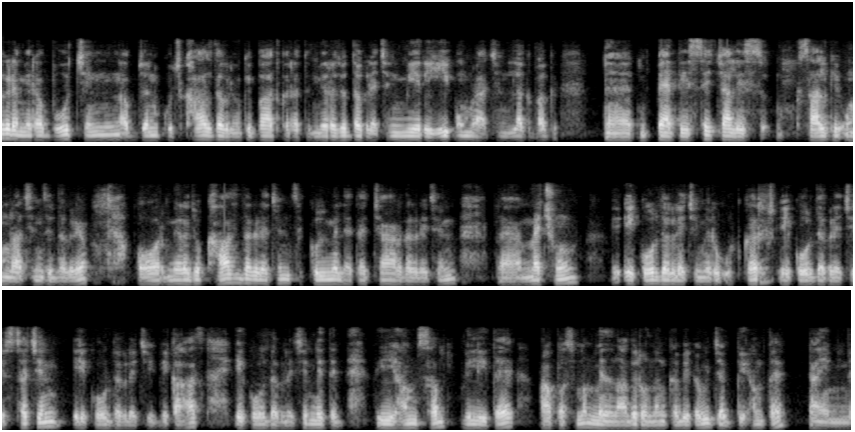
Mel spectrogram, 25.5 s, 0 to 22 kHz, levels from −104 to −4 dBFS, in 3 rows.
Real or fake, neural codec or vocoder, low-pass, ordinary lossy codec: real; none; 7.2 kHz; none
